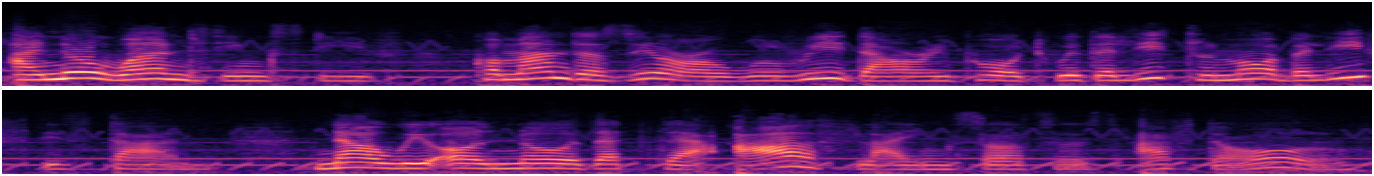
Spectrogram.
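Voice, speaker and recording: An actress playing a cool, poised female crew member of a rocket ship in a science fiction series, speaking deliberately. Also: mid-range voice, vocal fry, lo-fi sound. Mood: satisfied. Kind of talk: 1960s children's science fiction puppet series acting. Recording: music behind.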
